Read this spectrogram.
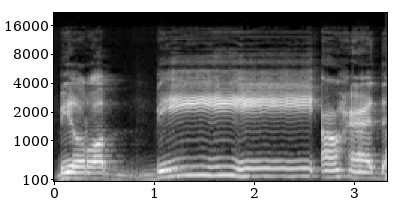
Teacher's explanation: بربی با حروف قلقلہ سے ہے تو یہاں پر ہم نے قلقلہ بھی کرنا ہے جماؤں کے ساتھ، اور یہ قلقلہ کبریٰ کہلاتا ہے.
